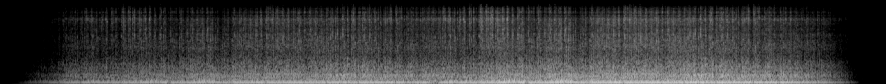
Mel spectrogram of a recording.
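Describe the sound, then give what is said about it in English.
A flying car's engine drones loudly for several seconds, with a strong low rumble and a whirring, buzzy texture, fading in and out at the ends with no voices. “Suddenly, Wendell appeared in a car in the sky.”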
